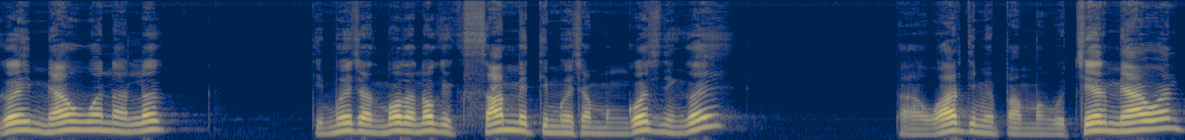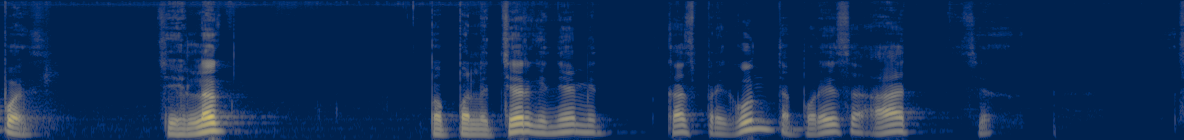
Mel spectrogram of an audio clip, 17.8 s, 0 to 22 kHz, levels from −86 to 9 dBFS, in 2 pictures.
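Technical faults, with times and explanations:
No technical faults are audible in this speech.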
